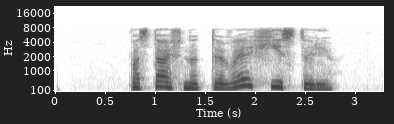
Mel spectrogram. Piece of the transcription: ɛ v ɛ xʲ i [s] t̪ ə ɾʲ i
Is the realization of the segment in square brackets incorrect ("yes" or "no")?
no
